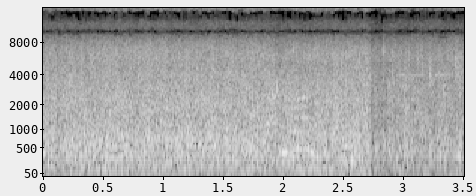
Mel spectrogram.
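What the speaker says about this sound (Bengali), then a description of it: "আমাদের রাজবাড়িতে ধুম বৃষ্টি হইতেছে" Heavy rain pours down steadily in Rajbari, a loud, dense hiss that holds without letup, easing only slightly near the end.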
